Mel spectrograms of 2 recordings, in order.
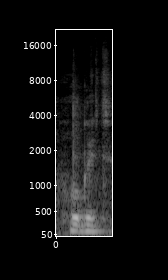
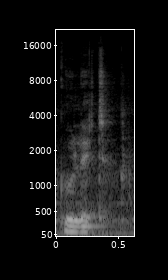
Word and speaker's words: Gullit: Huggett as well, or it's actually pronounced Gullit, apparently, according to the man himself.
